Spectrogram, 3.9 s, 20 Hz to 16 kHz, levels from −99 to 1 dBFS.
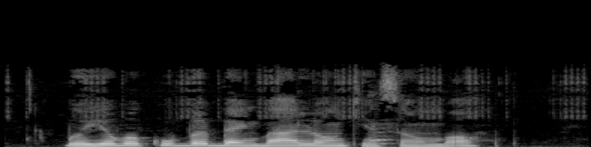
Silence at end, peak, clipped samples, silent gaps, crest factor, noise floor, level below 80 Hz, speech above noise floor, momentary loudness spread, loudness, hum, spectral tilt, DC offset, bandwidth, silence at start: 0.75 s; -16 dBFS; under 0.1%; none; 16 dB; -69 dBFS; -72 dBFS; 40 dB; 9 LU; -30 LUFS; none; -7.5 dB/octave; under 0.1%; 8.8 kHz; 0.45 s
